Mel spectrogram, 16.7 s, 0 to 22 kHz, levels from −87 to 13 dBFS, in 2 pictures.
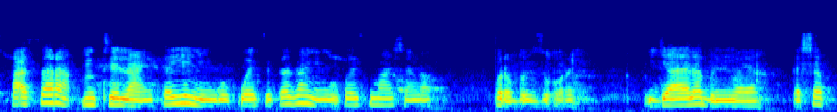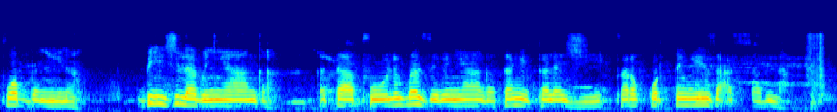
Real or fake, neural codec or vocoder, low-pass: fake; codec, 16 kHz, 8 kbps, FreqCodec, smaller model; 7.2 kHz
